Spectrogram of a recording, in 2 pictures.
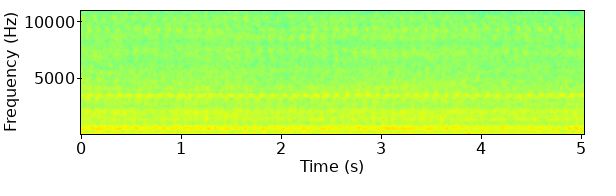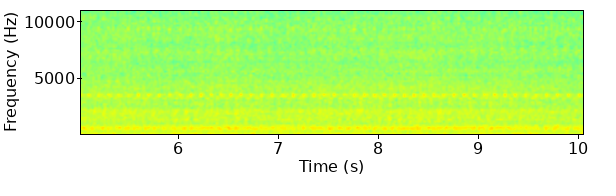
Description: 2003 Acura RSX Type S. It has a rough idle and I'm not really sure whats up.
